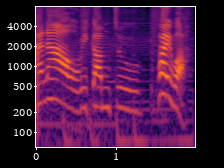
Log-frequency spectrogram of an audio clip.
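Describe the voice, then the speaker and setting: A woman's voice: fairly high pitch, unhurried, bright, forceful tone. A woman presenting a quiz show in an upbeat hosting style. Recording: music under the voice.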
